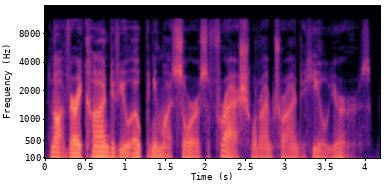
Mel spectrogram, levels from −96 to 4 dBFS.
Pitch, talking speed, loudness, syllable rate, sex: 95 Hz, 255 wpm, -20 LUFS, 5.8 syllables/s, male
